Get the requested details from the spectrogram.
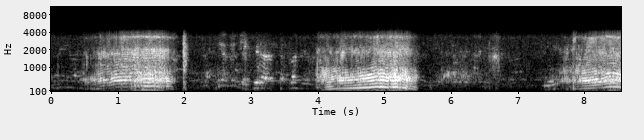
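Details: Loud, rattling snores with a buzzing, tonal quality on each breath in, about 17 per minute, separated by quiet breathing-out pauses: snoring.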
